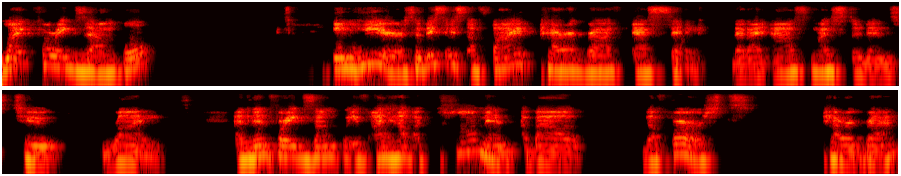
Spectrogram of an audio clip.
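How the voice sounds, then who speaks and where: With a bright, sharp tone and a fairly high pitch, a man speaks at a fairly slow pace, using lively intonation and long, frequent pauses. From Philippines, Cebu City. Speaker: teacher. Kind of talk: tutorial.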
